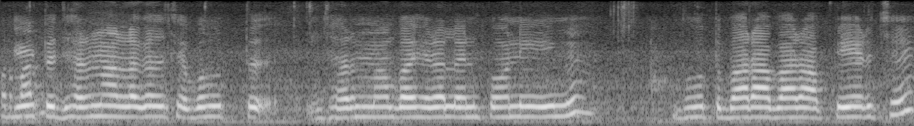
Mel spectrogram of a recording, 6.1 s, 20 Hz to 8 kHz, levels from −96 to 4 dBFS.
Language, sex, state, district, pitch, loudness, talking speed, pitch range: Maithili, female, Bihar, Begusarai, 240 Hz, -14 LUFS, 155 wpm, 235-245 Hz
